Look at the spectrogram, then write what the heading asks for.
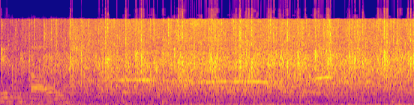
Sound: applause

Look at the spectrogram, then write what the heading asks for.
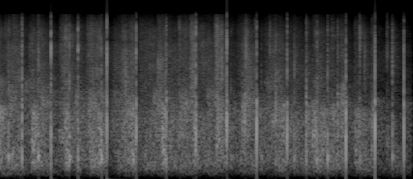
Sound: crowd clapping

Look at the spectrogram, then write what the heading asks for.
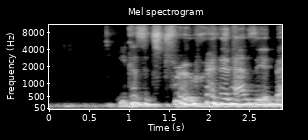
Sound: laughs

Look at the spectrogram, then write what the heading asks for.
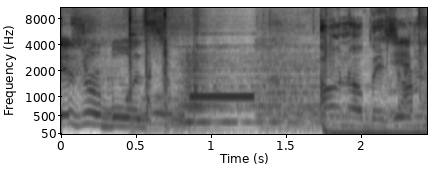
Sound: beep

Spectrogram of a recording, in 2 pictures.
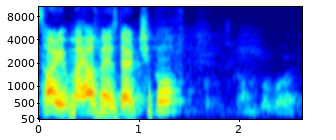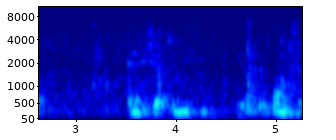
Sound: speaks in foreign language

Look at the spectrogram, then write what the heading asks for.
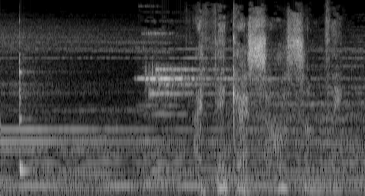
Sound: clock ticking; ghost tinkling

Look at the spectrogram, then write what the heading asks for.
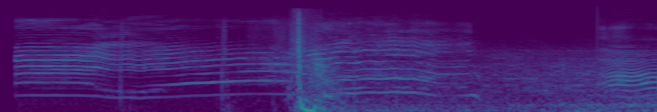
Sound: shrieks

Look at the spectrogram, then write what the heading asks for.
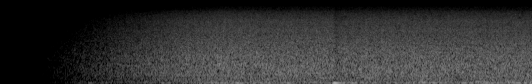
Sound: water splashing

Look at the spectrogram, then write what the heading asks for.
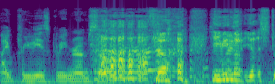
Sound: laughing

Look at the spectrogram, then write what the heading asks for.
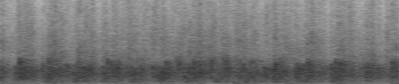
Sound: applause

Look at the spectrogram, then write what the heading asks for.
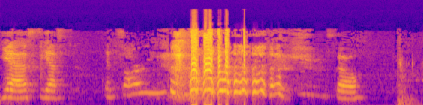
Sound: laughs

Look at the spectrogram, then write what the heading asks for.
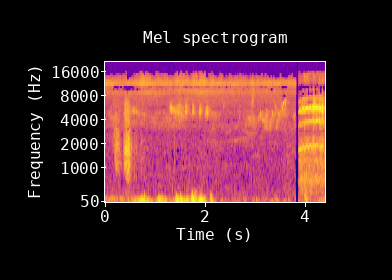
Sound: birds singing

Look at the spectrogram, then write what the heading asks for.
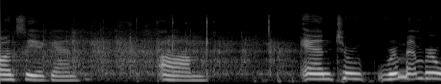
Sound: audience claps

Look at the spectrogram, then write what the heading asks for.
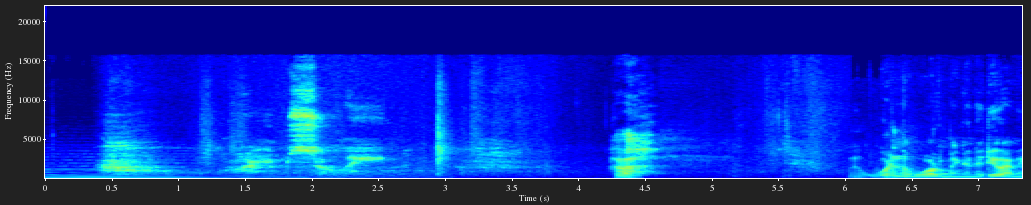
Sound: sighs; groans

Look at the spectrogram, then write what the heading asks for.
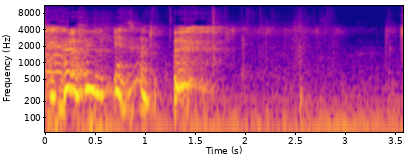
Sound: laughter

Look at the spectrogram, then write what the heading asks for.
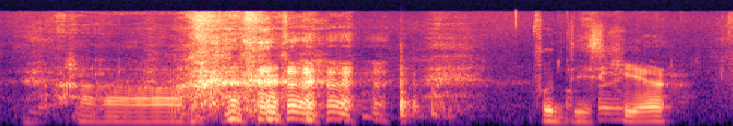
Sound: laughs

